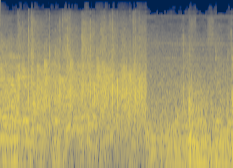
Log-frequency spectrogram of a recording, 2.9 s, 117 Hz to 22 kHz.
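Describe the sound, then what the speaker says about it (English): Audience applause after a speech at a celebration of Nigeria's 20th year of democracy: dense, sustained clapping that drops somewhat in loudness partway through and then carries on more thinly. "I think it deserves another round of applause, please"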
